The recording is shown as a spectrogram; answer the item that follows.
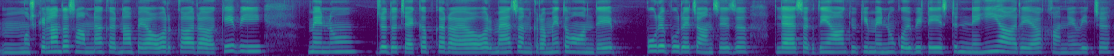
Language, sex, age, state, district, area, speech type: Punjabi, female, 18-30, Punjab, Pathankot, rural, spontaneous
